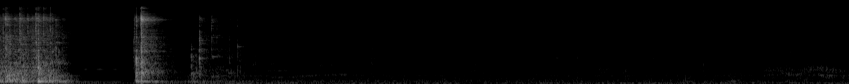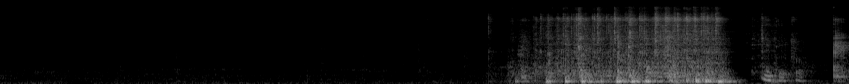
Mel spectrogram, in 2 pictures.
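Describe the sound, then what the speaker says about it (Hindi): Sewing machine stitching socks made from an old sweater, a loud whirring burst for about two seconds near the end, with brief clicks at the start and quiet handling between. "अब यहाँ से सिलाई लगानी"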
